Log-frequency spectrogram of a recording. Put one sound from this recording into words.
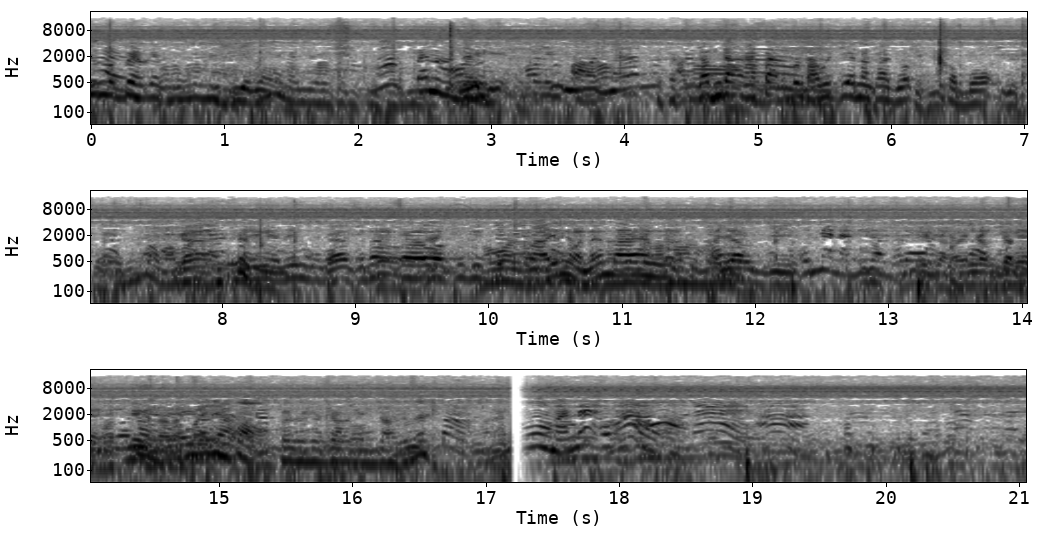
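A group of men and women chatter and call out to each other outdoors.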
